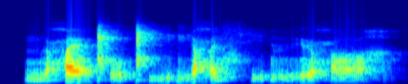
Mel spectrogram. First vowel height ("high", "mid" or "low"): high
